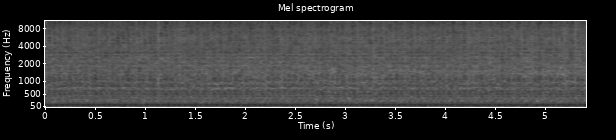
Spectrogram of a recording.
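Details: Moonshiner big-block truck, first start in 10 months after rebuild from a crash: loud, uneven, lumpy idle with sharp bark; a plug wire is suspected crossed and timing is way off.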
